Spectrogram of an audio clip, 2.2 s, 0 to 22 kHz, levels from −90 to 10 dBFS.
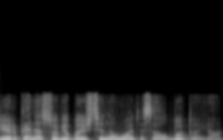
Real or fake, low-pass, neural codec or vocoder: fake; 7.2 kHz; codec, 16 kHz, 0.5 kbps, X-Codec, HuBERT features, trained on LibriSpeech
